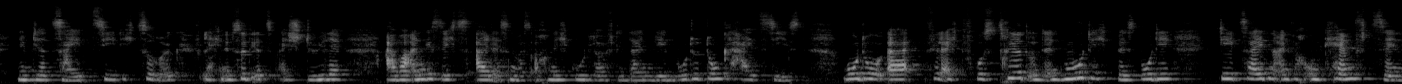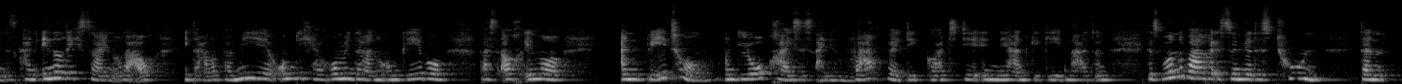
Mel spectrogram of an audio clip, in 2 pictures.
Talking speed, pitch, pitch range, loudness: 180 wpm, 225 Hz, 210-250 Hz, -35 LUFS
